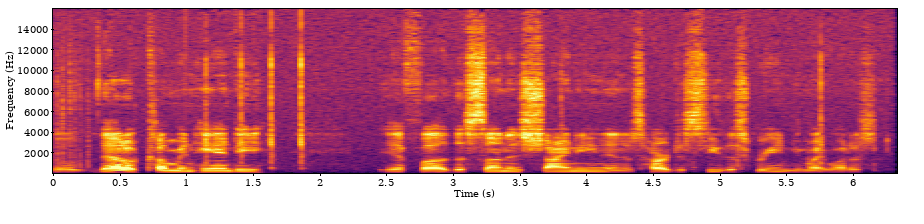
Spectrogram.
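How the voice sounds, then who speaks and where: A man's voice: fairly low pitch, steady tone, normal speed, slight background noise. A man giving a plain, methodical, unscripted step-by-step demonstration of a product as a tutorial presenter.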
